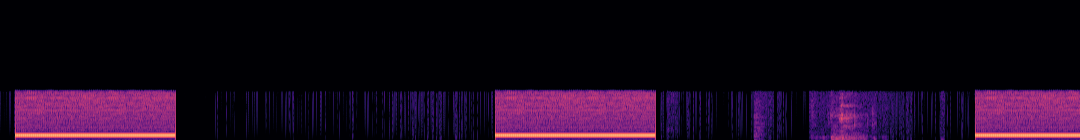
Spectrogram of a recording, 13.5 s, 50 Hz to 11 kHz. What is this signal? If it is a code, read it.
Ringback tone (North America), 440 + 480 Hz.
